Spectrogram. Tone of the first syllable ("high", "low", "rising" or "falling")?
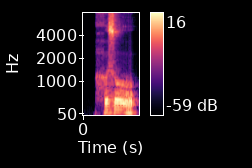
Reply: low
